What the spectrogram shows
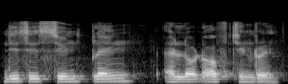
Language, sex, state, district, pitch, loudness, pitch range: English, male, Arunachal Pradesh, Longding, 125 Hz, -15 LUFS, 120-130 Hz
